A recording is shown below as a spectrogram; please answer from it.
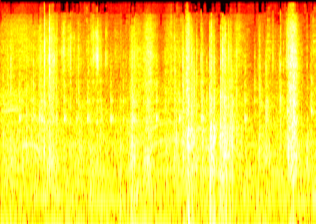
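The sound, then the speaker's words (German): A paper envelope being opened by hand: a dense run of crisp crackles, ticks and rustles, irregular in rhythm and fairly quiet, with several sharper snaps scattered throughout. “Mach doch erstmal den Umschlag auf”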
